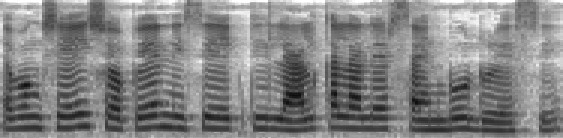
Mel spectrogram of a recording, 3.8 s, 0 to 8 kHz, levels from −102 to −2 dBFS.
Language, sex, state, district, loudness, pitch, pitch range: Bengali, female, Assam, Hailakandi, -17 LUFS, 225 Hz, 200-235 Hz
